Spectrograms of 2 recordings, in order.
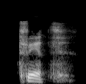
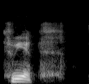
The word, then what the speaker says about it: Tvedt: Tvet. T-V-E-D-T. Tvet.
